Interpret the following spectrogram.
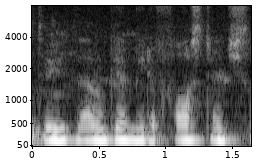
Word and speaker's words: Forster: Keep saying Forster, but it's actually pronounced Foster, even though it's spelt Forster.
